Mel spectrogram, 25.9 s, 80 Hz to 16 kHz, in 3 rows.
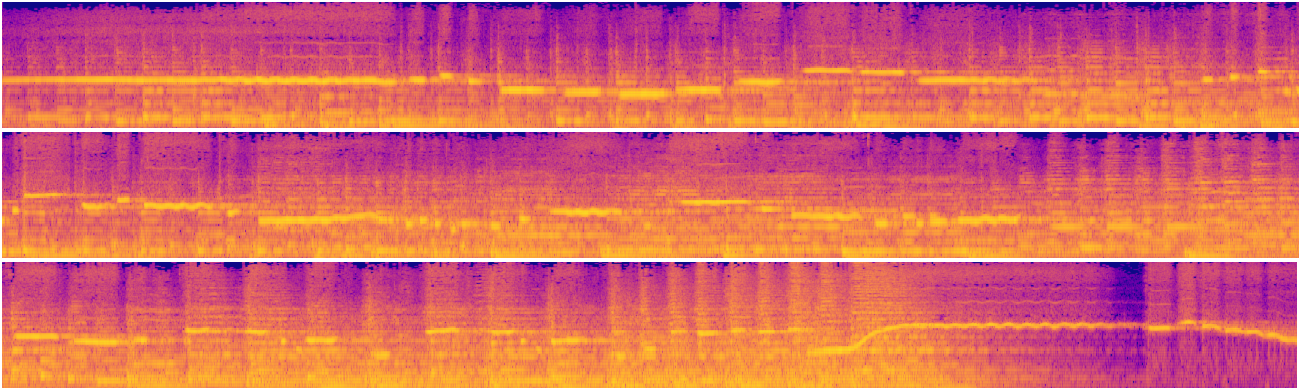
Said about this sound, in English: I just don't hear people whistling as much anymore in general, and definitely not in performance. You've, of course, got that amazing, the Whistling Caruso that you did from the Muppets movie back in 2011. I mean, just listen to this for a second.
